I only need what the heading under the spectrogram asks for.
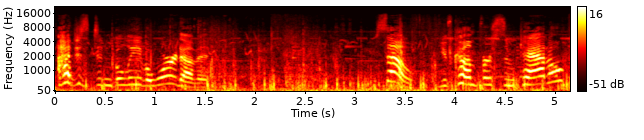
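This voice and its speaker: A woman's voice: high voice, sing-song, unhurried, noisy background. An actress playing a spirited, friendly young woman rancher in a game, wry and playfully dramatic. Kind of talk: video game cutscene acting.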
